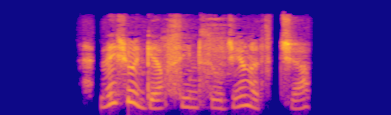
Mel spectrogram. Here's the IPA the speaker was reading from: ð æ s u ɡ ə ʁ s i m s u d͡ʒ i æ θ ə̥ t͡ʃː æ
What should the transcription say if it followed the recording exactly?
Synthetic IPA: ð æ ʃ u ɡ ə ʁ s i m s u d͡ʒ i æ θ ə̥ t͡ʃː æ

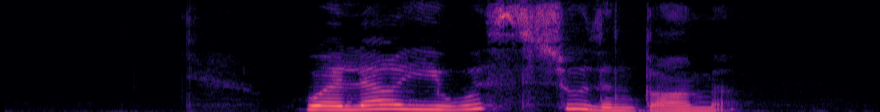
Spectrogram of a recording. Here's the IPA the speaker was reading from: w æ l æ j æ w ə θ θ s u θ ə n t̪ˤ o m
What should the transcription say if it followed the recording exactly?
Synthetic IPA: w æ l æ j i w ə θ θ s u ð ə n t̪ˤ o m

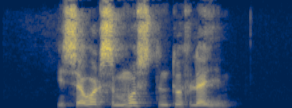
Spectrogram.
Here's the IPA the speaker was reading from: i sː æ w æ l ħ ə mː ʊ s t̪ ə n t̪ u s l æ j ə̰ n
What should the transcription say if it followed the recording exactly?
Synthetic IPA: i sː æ w æ l s ə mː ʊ s t̪ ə n t̪ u θ l æ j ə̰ n

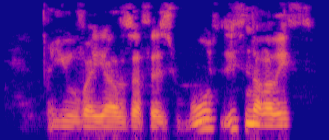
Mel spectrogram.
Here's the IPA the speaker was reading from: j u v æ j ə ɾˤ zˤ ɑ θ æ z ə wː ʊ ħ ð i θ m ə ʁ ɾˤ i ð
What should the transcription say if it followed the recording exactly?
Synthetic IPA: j u v æ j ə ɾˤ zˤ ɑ θ æ z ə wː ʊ θ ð i θ n ə ʁ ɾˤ i θ

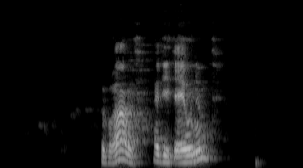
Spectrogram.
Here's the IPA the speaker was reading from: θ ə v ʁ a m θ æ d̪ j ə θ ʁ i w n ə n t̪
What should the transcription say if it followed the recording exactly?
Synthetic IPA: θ ə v ʁ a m θ æ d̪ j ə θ ʕ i w n ə m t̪

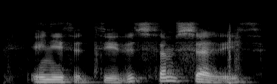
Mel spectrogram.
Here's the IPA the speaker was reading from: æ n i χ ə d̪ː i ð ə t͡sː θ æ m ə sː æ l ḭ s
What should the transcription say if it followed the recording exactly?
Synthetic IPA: i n i θ ə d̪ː i ð ə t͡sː θ æ m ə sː æ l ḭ θ

